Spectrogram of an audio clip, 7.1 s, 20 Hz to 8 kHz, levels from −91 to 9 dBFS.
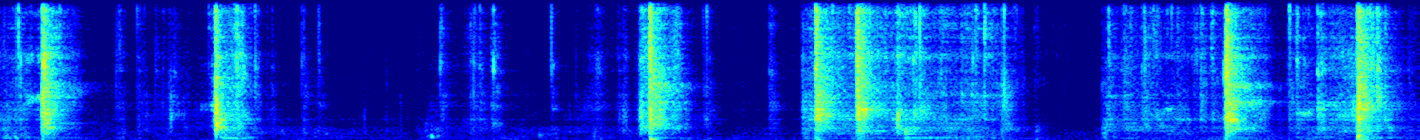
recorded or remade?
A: remade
